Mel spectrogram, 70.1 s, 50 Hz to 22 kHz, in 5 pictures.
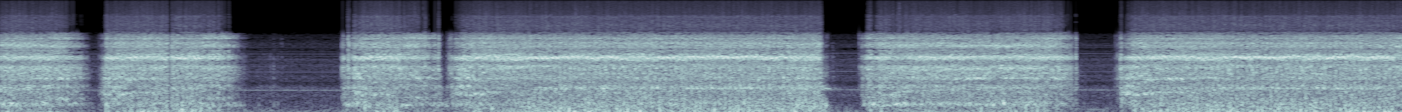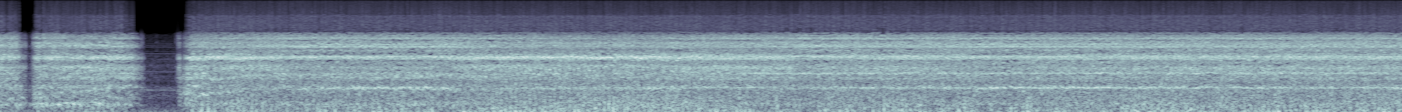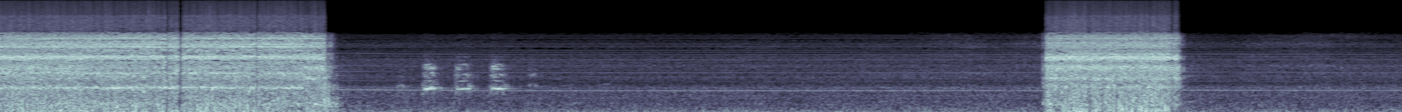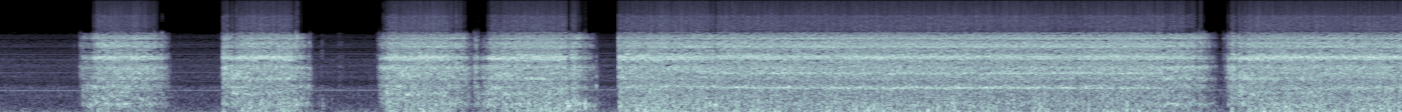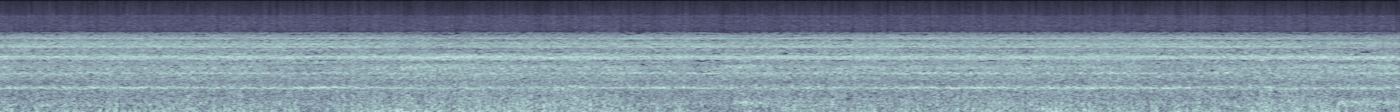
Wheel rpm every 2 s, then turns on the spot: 120, 60, 130, 210, 130, 110, 200, 100, 170, 210, 220, 230, 230, 230, 230, 150, 0, 0, 0, 50, 10, 20, 60, 100, 180, 240, 230, 130, 220, 230, 230, 230, 230, 230, 220.
none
